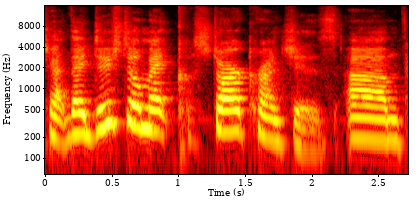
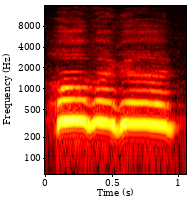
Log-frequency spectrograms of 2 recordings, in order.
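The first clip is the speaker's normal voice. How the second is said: ordinary talk, nothing marked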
